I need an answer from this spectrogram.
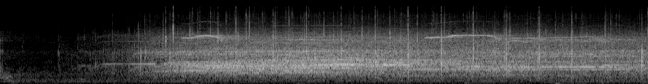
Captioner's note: audience applauding and cheering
